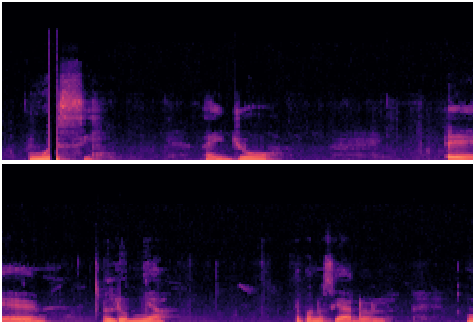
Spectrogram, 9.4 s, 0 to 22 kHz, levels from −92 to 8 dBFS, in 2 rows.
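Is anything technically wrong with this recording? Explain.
Yes. At about 0.47 s, barely half a second into the speech, there's an intermittent contact. A loose plug or cable briefly opens, so the sound cuts out for roughly 63 ms, crackling at the edges, and comes back by about 0.55 s.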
